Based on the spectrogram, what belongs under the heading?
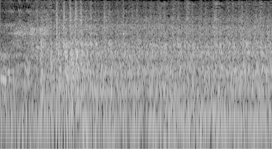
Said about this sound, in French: Oh, c'est un tracteur John Deere. On l'utilise pour les colons, généralement, pour tout ce qui est agriculture.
